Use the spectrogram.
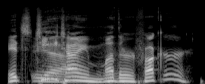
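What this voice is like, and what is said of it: Imitates another person's voice. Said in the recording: “I'm not going to do his accent.”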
